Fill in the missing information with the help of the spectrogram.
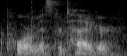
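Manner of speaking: usual speaking voice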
